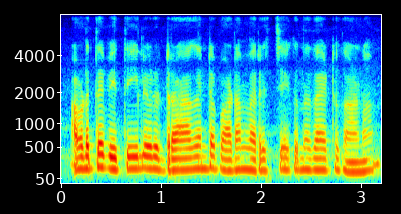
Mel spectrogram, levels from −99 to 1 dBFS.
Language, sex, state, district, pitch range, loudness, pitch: Malayalam, female, Kerala, Kollam, 155-170 Hz, -17 LUFS, 160 Hz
